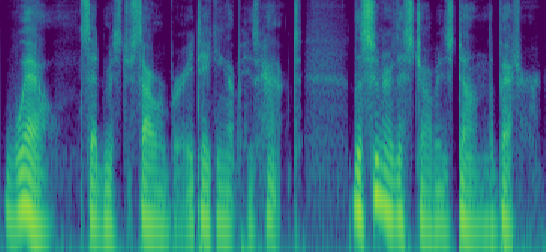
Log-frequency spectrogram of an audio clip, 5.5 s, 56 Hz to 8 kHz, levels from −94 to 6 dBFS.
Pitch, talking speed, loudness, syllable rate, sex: 100 Hz, 175 wpm, -23 LUFS, 4.8 syllables/s, male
